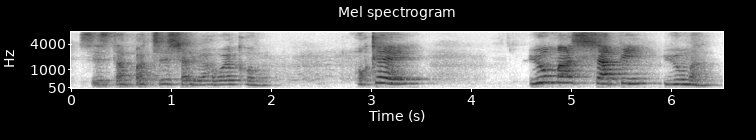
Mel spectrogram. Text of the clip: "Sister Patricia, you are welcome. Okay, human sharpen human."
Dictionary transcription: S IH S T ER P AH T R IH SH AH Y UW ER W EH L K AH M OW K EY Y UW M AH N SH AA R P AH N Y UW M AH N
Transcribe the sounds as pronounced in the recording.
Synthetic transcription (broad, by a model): S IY S T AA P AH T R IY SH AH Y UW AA W EH L K AH M OW K EY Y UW M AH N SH AA P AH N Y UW M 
